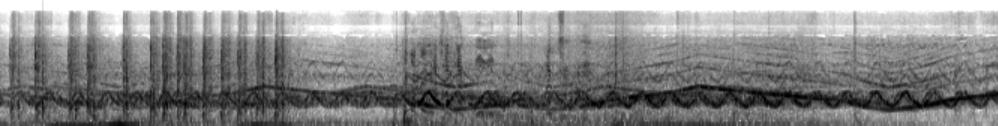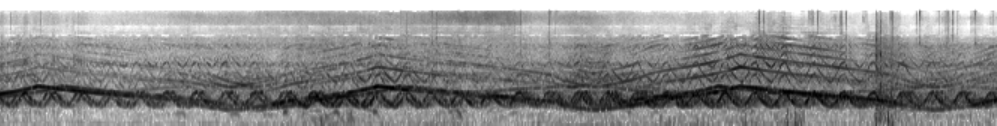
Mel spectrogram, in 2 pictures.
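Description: Police sirens sounding at once: a slow wail rising and falling about every four seconds over a fast warbling yelp. A rapid run of clicks and a low engine rumble come through in the first few seconds.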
